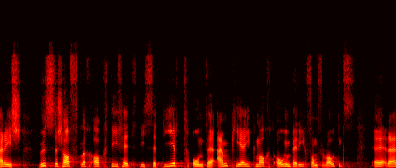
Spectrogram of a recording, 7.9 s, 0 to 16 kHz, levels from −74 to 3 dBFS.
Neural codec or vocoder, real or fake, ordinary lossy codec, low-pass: codec, 24 kHz, 1.2 kbps, DualCodec; fake; Opus, 24 kbps; 10.8 kHz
